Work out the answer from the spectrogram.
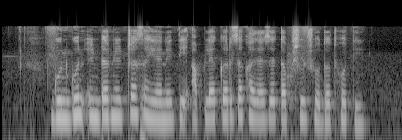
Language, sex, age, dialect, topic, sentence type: Marathi, female, 25-30, Standard Marathi, banking, statement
